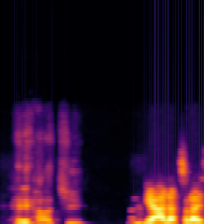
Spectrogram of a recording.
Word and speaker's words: Heihachi: No, his name is Heihachi. It's not Krusty. Honestly, I pronounced it wrong.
